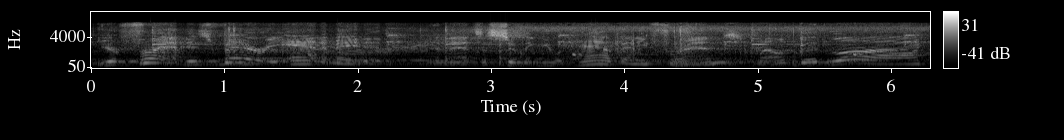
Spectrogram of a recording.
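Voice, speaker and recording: A snarky quiz game host. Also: male voice, high-pitched, wildly swooping pitch, unhurried, exaggerated voice. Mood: sarcastic. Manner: snarky, teasing, showman delivery. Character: brash sarcastic male quiz game host. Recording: game audio with loud music.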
